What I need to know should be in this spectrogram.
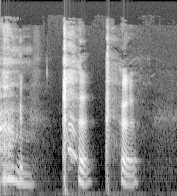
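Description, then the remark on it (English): A voice puts on a deliberate, exaggerated fake cough: a short vocal sound, then two forced, throaty coughs in quick succession, fairly loud, with silence after. “That was a fake cough because I don't need to cough during allergy season”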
